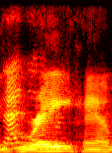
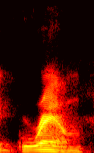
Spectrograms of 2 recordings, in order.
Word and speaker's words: Graham: do you know Burnham we don't say grayham we say Graham the H is silent we also have oh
